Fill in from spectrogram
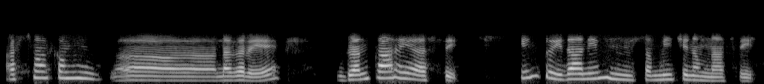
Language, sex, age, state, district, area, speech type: Sanskrit, female, 45-60, Karnataka, Bangalore Urban, urban, conversation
